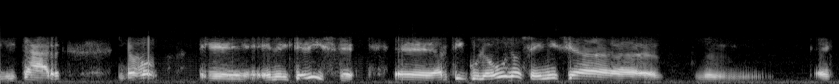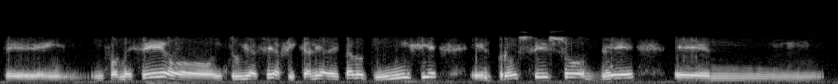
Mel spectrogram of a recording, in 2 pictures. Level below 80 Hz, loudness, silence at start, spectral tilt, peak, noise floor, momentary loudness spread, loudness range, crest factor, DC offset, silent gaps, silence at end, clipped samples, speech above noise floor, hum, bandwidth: -54 dBFS; -16 LUFS; 0 s; -6.5 dB/octave; -4 dBFS; -49 dBFS; 11 LU; 3 LU; 14 dB; under 0.1%; none; 0.15 s; under 0.1%; 33 dB; none; 4.6 kHz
